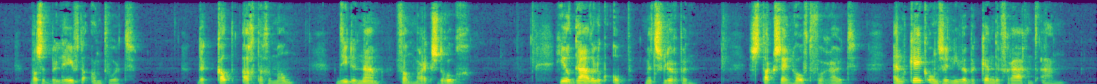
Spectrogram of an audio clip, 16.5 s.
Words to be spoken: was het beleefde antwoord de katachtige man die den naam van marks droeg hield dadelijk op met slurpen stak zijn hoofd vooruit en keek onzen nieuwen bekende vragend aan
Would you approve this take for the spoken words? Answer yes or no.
yes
